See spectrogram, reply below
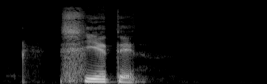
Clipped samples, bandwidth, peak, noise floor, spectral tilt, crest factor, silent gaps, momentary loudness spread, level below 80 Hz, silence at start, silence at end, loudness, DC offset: under 0.1%; 15.5 kHz; -6 dBFS; -77 dBFS; -5.5 dB/octave; 20 dB; none; 14 LU; -60 dBFS; 0.6 s; 1.3 s; -21 LUFS; under 0.1%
